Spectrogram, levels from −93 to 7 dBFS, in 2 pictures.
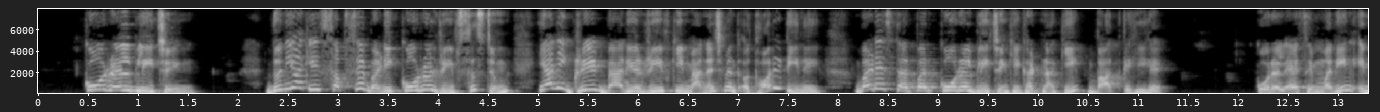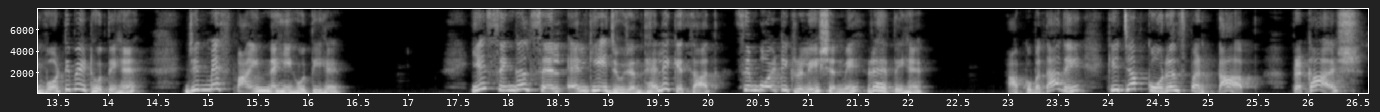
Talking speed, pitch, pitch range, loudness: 135 wpm, 300 Hz, 235-375 Hz, -19 LUFS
